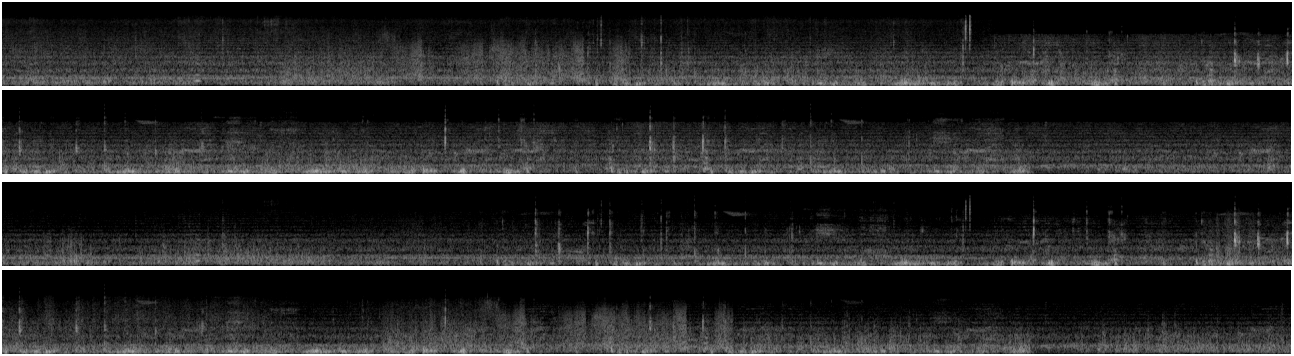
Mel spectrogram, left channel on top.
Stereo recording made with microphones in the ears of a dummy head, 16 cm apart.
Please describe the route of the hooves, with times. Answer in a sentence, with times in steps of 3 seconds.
In this clip you hear the hooves not at all from 0 s, on the right from 3 s, in the centre from 12 s, on the left from 15 s and not at all from 24 s.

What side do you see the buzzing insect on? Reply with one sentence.
In this clip you hear the buzzing insect on the left.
